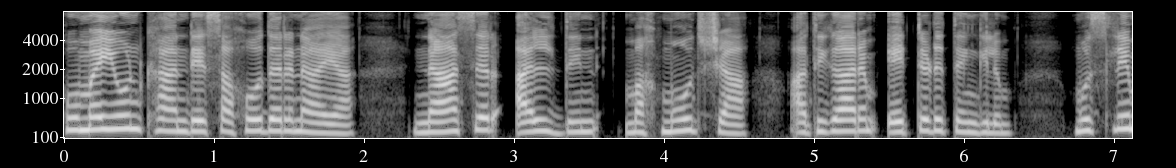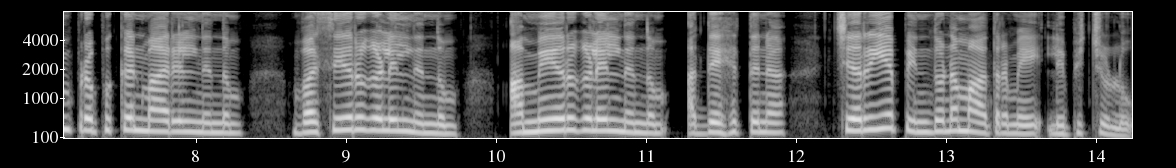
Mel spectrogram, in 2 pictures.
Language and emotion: Malayalam, neutral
